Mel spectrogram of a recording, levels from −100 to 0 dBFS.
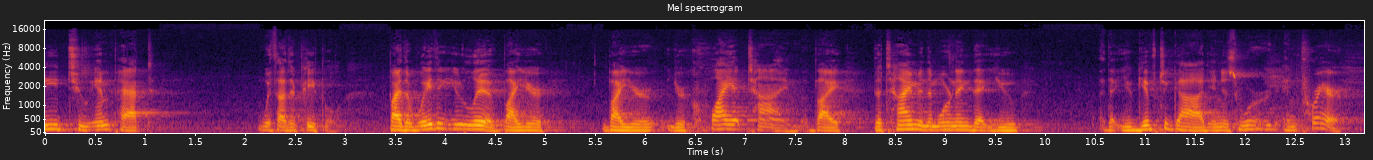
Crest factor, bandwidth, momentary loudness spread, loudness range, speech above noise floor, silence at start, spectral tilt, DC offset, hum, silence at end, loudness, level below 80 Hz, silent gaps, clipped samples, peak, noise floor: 20 dB; 11.5 kHz; 12 LU; 4 LU; 30 dB; 0 s; -7 dB/octave; under 0.1%; none; 0.05 s; -25 LUFS; -50 dBFS; none; under 0.1%; -4 dBFS; -54 dBFS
